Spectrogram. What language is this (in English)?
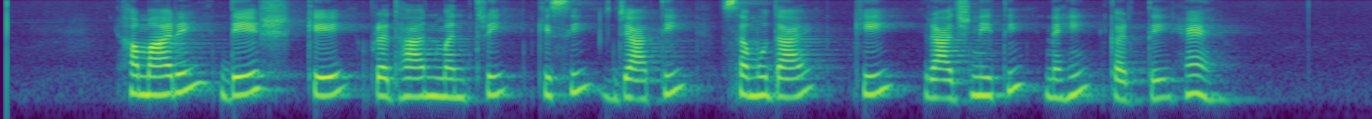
Hindi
